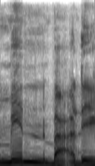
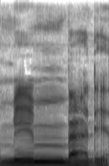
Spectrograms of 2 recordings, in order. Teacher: Bisa idhar, bisa idgham, bisa ikhfa, bisa iqlab, tergantung huruf yang datang setelah nun mati tersebut ya. Kalau nun yang datang setelah nun itu huruf ba, namanya apa? Iqlab. Nunnya berubah menjadi apa? Mim.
